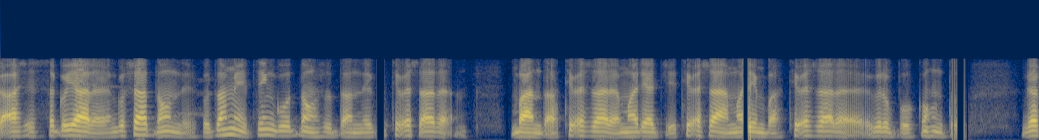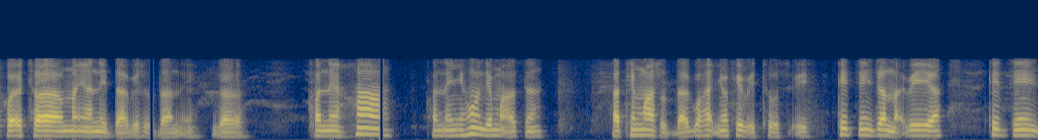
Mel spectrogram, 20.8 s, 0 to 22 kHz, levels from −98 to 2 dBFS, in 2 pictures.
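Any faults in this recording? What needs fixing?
Packet loss on an ADPCM call: packets went missing, the gaps were filled with silence, and the decoder's adaptive predictor and step size lost sync with the sender's. The speech drops out with hard edges, then resumes slightly distorted before settling. It happens at 3.76–3.85 s (80 ms lost), 7.42–7.51 s (60 ms), 9.52–9.73 s (120 ms scattered over 160 ms, longest run 80 ms, just before "nga kjua'etsjua mañanita kui"), 11.88–11.93 s (40 ms, just after "nga kjua'etsjua mañanita kui") and 14.18–14.24 s (40 ms). The losses come in steps that fit 20 ms packets on a 32 kbit/s G.726 link with a band of 150 Hz to 3.7 kHz. To fix this, add a jitter buffer with packet-loss concealment, and reset or re-converge the decoder state after each gap.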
